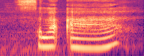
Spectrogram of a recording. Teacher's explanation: 發音時舌身降低往後縮，舌後部稍抬起，舌尖離開下齒齦，口型張大，口腔肌肉鬆弛，唔圓唇發出音。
